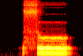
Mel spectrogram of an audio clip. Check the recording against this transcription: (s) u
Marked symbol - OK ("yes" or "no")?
yes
